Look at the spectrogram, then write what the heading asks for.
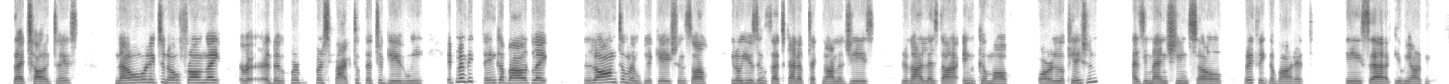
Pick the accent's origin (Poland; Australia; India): India; I'm from India, and which is a developing country.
